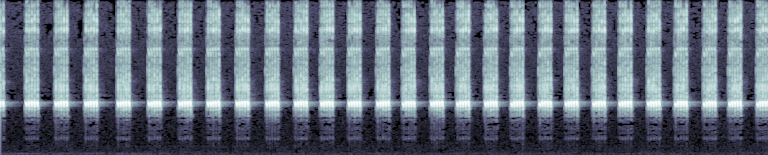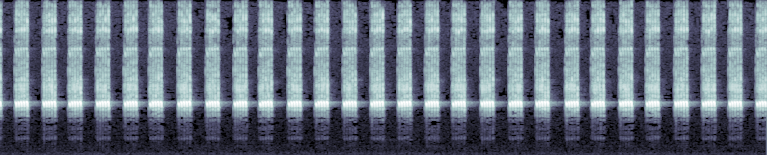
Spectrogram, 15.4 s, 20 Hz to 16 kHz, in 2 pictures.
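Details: Night chorus of crickets captured live on a Sony PCM D100 recorder, a shrill pulsed chirp repeating steadily around three and a half times per second without a break.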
